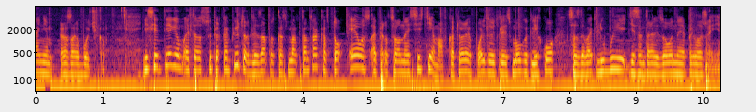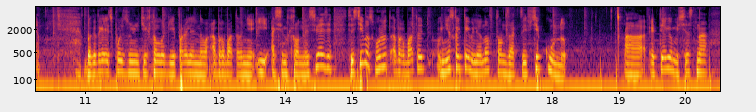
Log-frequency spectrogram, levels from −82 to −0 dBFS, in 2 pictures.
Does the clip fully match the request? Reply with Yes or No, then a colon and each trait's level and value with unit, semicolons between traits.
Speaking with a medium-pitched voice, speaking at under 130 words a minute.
Yes: medium, 150 Hz; average, 115 wpm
